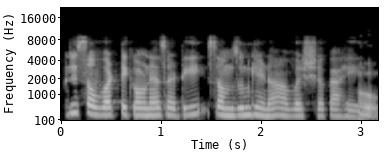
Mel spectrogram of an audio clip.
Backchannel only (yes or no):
yes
